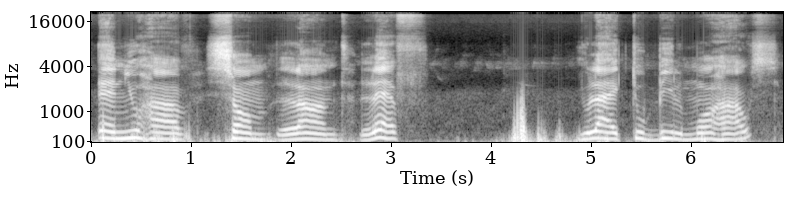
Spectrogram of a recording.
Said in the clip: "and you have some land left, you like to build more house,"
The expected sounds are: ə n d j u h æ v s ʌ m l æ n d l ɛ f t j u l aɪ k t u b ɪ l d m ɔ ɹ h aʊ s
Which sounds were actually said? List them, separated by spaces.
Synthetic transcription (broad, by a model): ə n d j u h æ v s ʌ m l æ n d l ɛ f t j u l aɪ k t u b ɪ l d m ɔ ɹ h aʊ s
